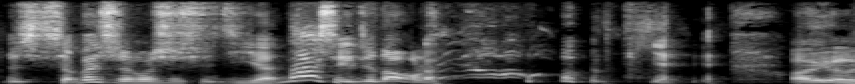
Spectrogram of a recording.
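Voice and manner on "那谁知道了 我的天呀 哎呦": laughing it out, voice jumping high; cracking up at the film; real giggles breaking through the words. Real, not acted. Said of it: "我就那个乐呀".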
